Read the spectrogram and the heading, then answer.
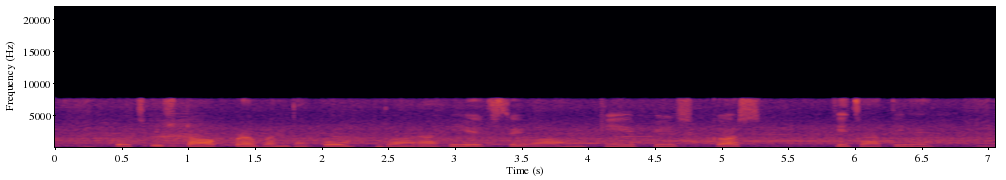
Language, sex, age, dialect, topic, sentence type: Hindi, female, 18-24, Kanauji Braj Bhasha, banking, statement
